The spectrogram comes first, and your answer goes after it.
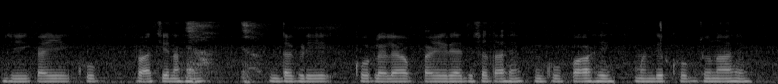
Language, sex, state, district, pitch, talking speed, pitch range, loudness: Marathi, male, Maharashtra, Dhule, 140 Hz, 125 wpm, 135-140 Hz, -35 LUFS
